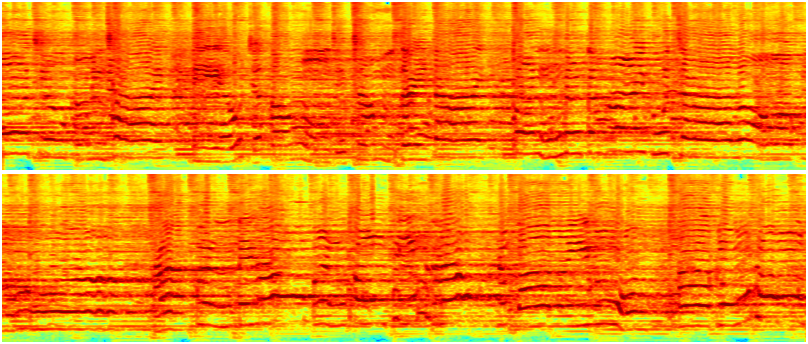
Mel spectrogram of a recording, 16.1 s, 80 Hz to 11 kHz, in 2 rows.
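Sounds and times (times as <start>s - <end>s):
live band with electric guitar: 0.0s - 16.0s
woman singing pop song: 0.0s - 16.0s.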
